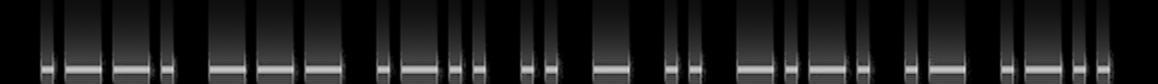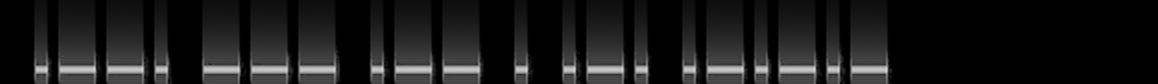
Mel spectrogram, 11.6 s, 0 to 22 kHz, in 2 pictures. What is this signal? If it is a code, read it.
Morse code, heard as a keyed tone, about 19 wpm, 700 Hz. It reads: POLITICAL POWER.
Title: Sentences from Top 900 Words 20wpm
